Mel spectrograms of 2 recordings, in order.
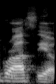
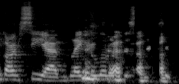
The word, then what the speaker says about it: Gracia: right yeah that's gracia or or whatever i have been i have been saying your name wrong the whole time thank you i've been saying garcia dr gracia thank you for that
